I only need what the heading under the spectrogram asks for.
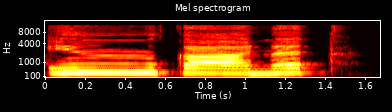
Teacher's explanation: ان کا نون ساکن کے بعد کاف آ رہا ہے، لہٰذا یہاں پر اخفا ہوگا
